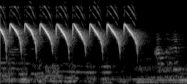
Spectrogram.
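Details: 'Gacor' canary with luxurious 'cengkok mewah' phrasing: eight evenly spaced, loud, high downslurred notes in quick succession, then silence.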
